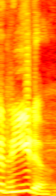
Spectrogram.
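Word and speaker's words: read: यही की जाती है एक रीड रीड की स्पेलिंग वही रहती है पर बोलते अलग अलग है रीड रेड रीड है ना रीड रेड रीड इस तरीके से बोलते हैं तो आपको पता चल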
